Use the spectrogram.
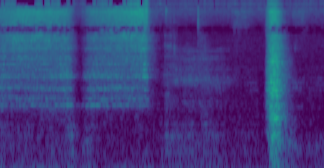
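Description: Sandpaper rubs a nut on a PRS Bernie Marsden SE guitar in steady strokes for about a second and a half, then eases into lighter scraping before one short, louder stroke near the end.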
